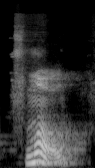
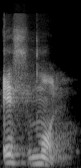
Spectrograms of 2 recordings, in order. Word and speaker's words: small: Small, ojo, tiene una sílaba, tal como dice ahí el paréntesis. ¿Y por qué no dos? Es more. Muy buena pregunta, porque cuando una palabra comienza con S y después viene una consonante, se unen en la misma sílaba. No. Porque tampoco hay una E al principio. Nunca va a ser small.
